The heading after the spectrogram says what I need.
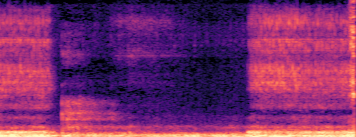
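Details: Drowsy dog told to sit, nodding off but staying seated: low, rumbling, coarse, fairly steady snores with a brief quieter stretch in the middle.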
